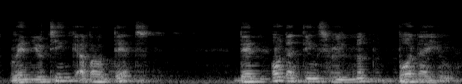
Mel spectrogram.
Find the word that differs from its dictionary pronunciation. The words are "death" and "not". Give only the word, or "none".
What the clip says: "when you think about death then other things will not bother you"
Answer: death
